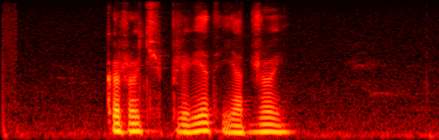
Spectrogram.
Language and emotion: Russian, neutral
